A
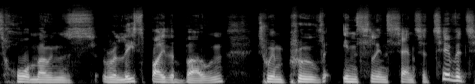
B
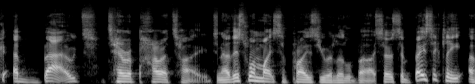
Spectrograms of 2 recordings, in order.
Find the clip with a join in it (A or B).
B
